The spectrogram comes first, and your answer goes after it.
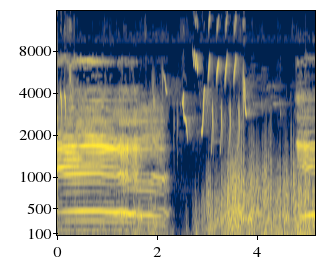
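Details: Herd of cows in green rice fields: one long loud droning moo over two seconds, then bird chirps and rustling, and another moo starting at the end.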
